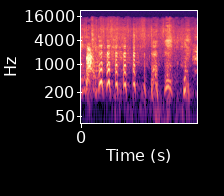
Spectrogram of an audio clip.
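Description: Chihuahua puppies yapping while play-fighting: a quick string of about eight short, high barks.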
